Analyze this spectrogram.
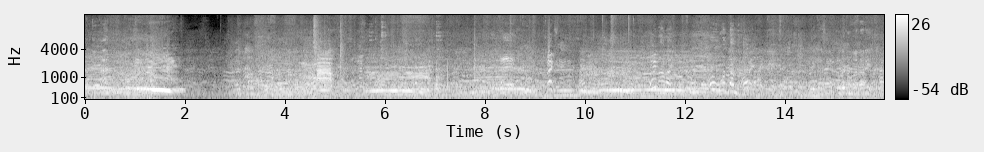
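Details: Friesian and crossbred bull calves, around five to six months old, at Aftabganj cattle market in Dinajpur, Bangladesh, on 8/8/26: several drawn-out, low moos, each rising then falling, repeated every few seconds over a busy crowd of talking traders.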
